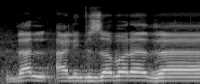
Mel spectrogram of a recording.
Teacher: এক জবরওয়ালা হরফটাকে এক আলিফ লম্বা করে পড়বেন।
